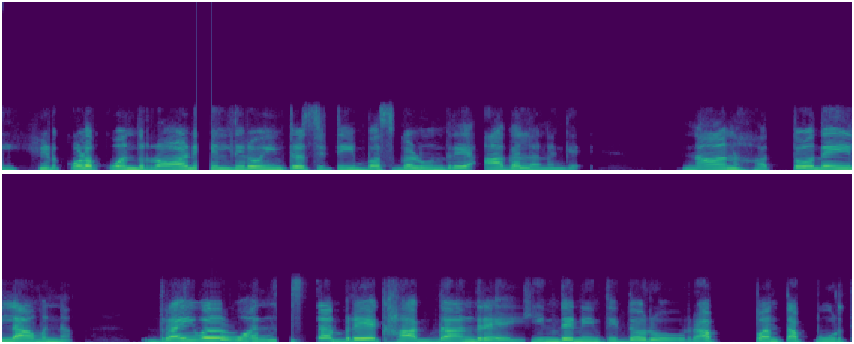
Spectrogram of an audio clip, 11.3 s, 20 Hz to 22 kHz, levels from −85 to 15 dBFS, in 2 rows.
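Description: At 1.29 s, just after "ಒಂದ್ ರಾಡ್", and again at 4.39 s, after "ಬಸ್ಗಳೂಂದ್ರೇ ಆಗಲ್ಲ ನಂಗೆ", there is a gap between chunks. Each 3 s chunk is followed by a 100 ms silent hole, though no speech is lost.

From 7.05 to 10.81 s, repeated packet loss sets in. Seven holes, the longest 119 ms, are patched by extending the preceding sound, which makes the speech choppy and robotic.

Inside that stretch, the same 100 ms chunk gaps recur at 7.49 s and 10.59 s, keeping the regular 3.1 s rhythm.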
